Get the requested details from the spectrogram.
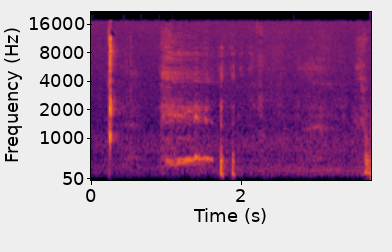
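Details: Infant hiccups late at night: sharp, abrupt little hiccups, several within seconds, with a brief fussy whimper, in a sleepy baby; the parent thinks they came from feeding him too fast.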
